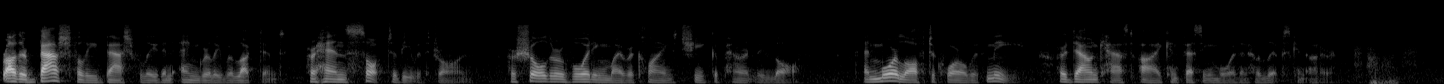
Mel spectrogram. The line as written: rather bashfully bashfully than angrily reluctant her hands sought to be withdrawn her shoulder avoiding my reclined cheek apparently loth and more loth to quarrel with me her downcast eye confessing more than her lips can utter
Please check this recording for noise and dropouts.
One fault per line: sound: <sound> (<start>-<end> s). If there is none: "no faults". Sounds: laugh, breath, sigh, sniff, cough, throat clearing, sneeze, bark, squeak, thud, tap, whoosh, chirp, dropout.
sound: breath (13.5-14.2 s)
